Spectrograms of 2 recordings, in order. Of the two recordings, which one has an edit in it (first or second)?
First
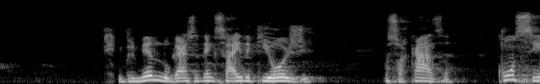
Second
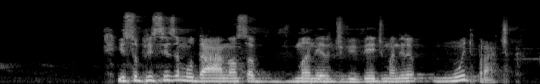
first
